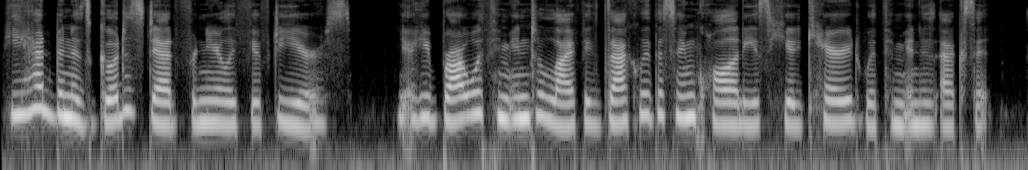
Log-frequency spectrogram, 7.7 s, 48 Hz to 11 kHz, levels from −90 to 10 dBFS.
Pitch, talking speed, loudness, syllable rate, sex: 235 Hz, 235 wpm, -18 LUFS, 5.6 syllables/s, female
